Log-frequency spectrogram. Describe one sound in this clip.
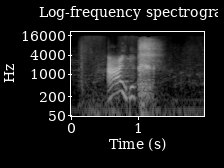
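An electric crackle zaps sharply.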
